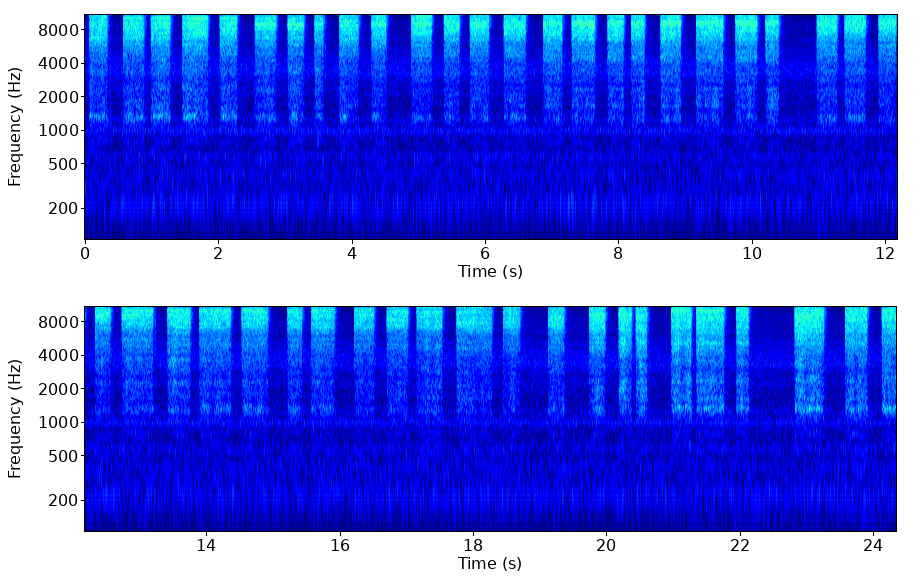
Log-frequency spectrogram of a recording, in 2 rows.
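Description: An airbrush fed by a compressor at about 50 PSI sprays paint in rapid, regular short bursts, each a sharp airy hiss over a constant compressor hum, close and loud throughout.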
